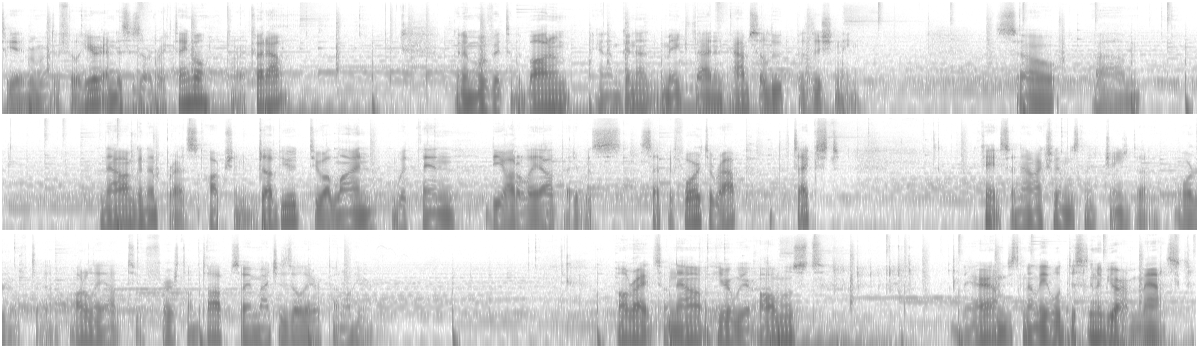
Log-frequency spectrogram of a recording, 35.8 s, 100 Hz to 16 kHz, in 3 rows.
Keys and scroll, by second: 14.4 alt+w, 31.8-35.8 typing.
